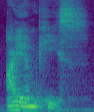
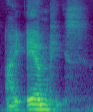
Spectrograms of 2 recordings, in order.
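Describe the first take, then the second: First: Slow and soft, landing on a long "peace"; stress on PEACE. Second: "am" stretched and leaned on, slowly; stress on AM. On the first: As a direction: let "peace" carry the weight, gently drawn out. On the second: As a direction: put the weight on "am". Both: Shown as a demonstration. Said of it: "change the emphasis of it".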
